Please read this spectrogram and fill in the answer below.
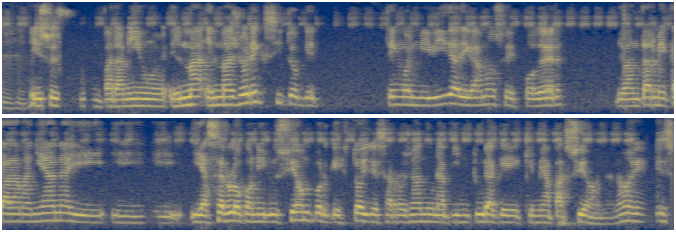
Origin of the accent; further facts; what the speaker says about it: Argentina; ese entrenamiento que tuve durante toda mi infancia en Argentina y adolescencia me sirvió mucho a la hora de establecer una carrera aquí en Europa.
